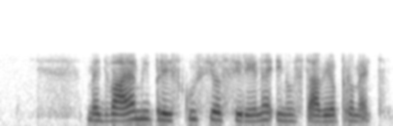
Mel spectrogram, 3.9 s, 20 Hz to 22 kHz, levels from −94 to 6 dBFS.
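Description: Throughout, the speech sounds buzzy and gravelly, squeezed into 250 Hz to 3.4 kHz: the GSM full-rate codec, whose coarse pulse excitation fits 13 kbps.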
